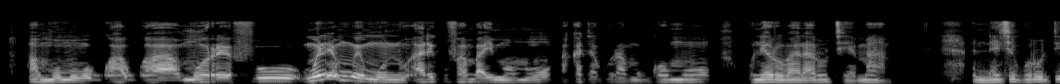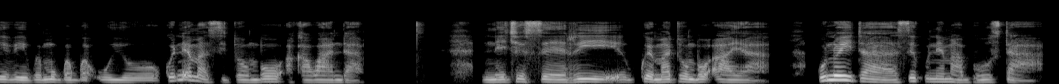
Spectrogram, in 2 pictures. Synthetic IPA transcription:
mumumuɡʱwaɡʱwamure̞fumune̞mmwe̞mun̤uʔaɾikufambaimo̞moakatakuɾamuɡʱo̞mo̞ | une̞ɾuʋaɾarutʰe̞ːma | ne̞t͡ʃeɡʱuɾutiʋirwe̞muɡʱwaɡʱwaʔujukune̞mazito̞mbo̞ʔakawaːnda | ne̞t͡ʃese̞rikwe̞mato̞mbo̞ʔaja | kuno̞itase̞kune̞mabʱuːsta

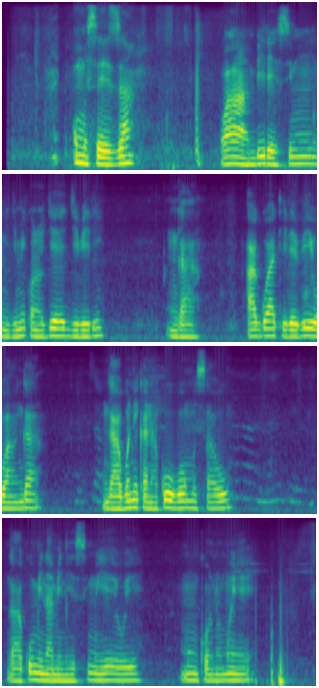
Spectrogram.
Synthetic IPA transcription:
omuse̞ːza | wʔaaːmbiɾe̞ːsimuniɟimiko̞no̞ɟe̞ːɟiβiɾi | ŋɡaː | ɡwaːtiɾe̞βiːwaːŋɡa | ŋɡaːβo̞ne̞kanakuβo̞ːmusawu | ŋɡakuminamine̞ːsimuje̞ːwe̞ | muŋko̞no̞mwe̞ːje

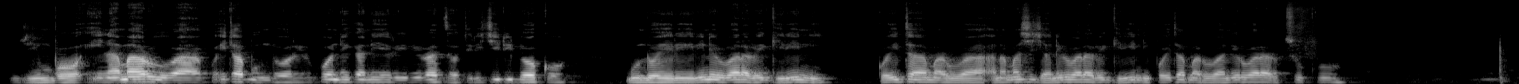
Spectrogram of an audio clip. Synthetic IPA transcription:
nʐimbo̞ʔinamaruʋakoitaɓundo̞ririkuone̞kaneririratid͡zakutirit͡ʃiɗiɗo̞ːko | ɓundo̞iɾirine̞ruʋaɾarwe̞ɡʱiɾini | ko̞itamaɾuʋaa̰namaʃ̬id͡ʒane̞ɾuʋaɾarwe̞ɡʱiɾinipo̞itamaɾuʋane̞ɾuʋaɾarut͡suːku

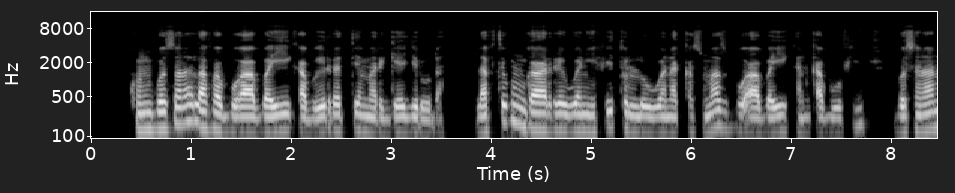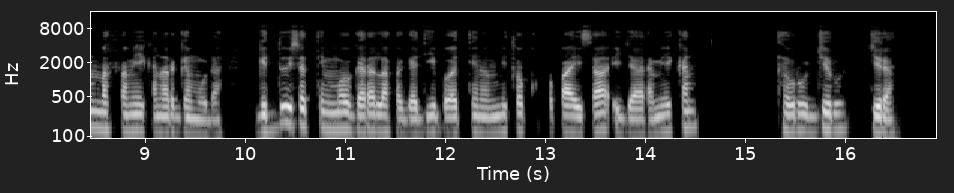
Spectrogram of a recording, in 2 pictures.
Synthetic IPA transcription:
kʊnbɔsɔnɐlɐfɐbʊʔaːbɐjiːkʼɐbʊɪrːɐt̪ːɪmɐɾɡe̞ːd͡ʒɪɾʊᶑɐ | lɐft̪ɪkʊŋɡaːrːeːwːɐniːfɪt̪ʊlːʊwːɐnɐkːɐsʊmɐs̬bʊʔa̰ːbɐjiːkɐŋkʼɐbuːfɪ | bɔsɔnaːnmɐɾfɐmeːkɐnɐɾɡɐmuːᶑɐ | ɡɪd̪ːuːɪsɐt̪ːɪɪmːo̞ːɡɐɾɐlɐfɐɡɐd̪iːbɔʔɐt̪ːɪnɐmnɪt̪ɔkːɔ̥kːɔpaːɪsaːʔɪ̰d͡ʒaːɾɐme̞ːkɐn | t̪ʰɐɾʊd͡ʒɪɾʊ | d͡ʒɪɾɐ

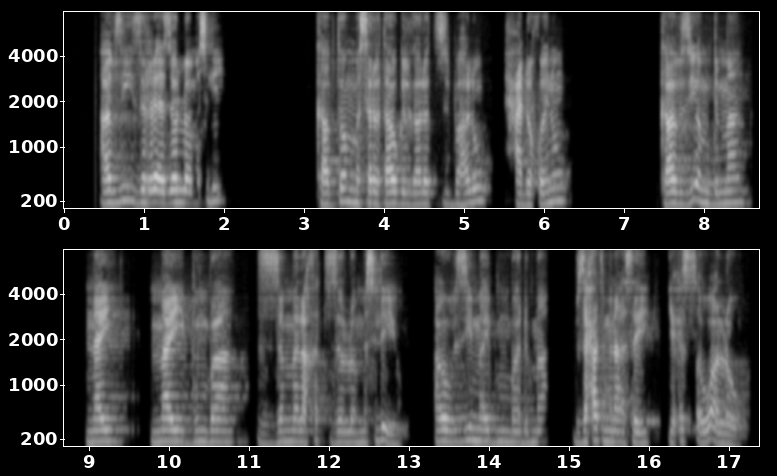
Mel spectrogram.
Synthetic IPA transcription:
ʔaβzizɨɾɐʔɐzɐlːo̞mɨsli | kʰaβt̪ʰo̞mːɐsɐɾɐt̪ʰawiɡɨlɡalo̞t̪zɨbaɦlu | ħad̪ɐkʰo̞jnu | kʰaβzio̞md̪ɨmːa | naj | majbumbazɐmːɐlaxɐt̪ʰzɐlːo̞mɨsliɨjːu | ʔaβzimajbumbad̪ɨmːa | bɨzaħat̪mɨnaʔsɐjjːɪħɨt͡sʼːɐwualːɐwu

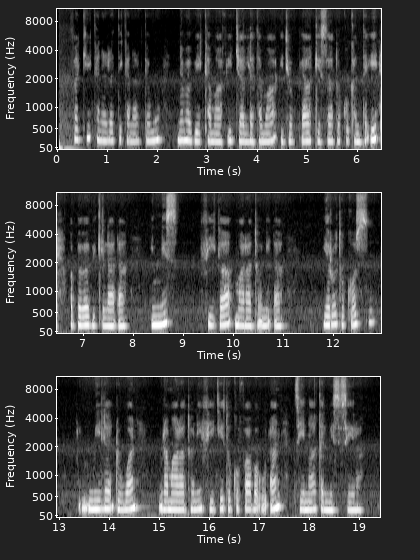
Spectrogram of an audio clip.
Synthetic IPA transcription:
fɐkʰːiːkʰɐnɪrːɐt̪ːɪkɐnɐɾɡ̥ɐmʊ | nɐmɐbe̞ːkʰɐmaːfɪd͡ʒaːlːɐt̪ʰɐmaːɪt̪ɪo̞ːpʼːɪjaːke̞ːsːaːt̪ɔkːɔkʰɐnt̪ɐʔeʔɐbːɐbɐbɪkʼɪlaːᶑɐ | ʔɪnːɪs | fiːɡaːmaːɾaːt̪ʰo̰ːnḭːᶑɐ | jɛɾo̞ːt̪ɔkːɔs | miːlɐd̪ʊwːaːn | ɾɐmaːɾaːt̪ʰoːniːfiːɡeːt̪ɔkːɔfːaːbɐ̰ʔṵːᶑaːn | se̞ːnaːɡ̥ɐlme̞ːsːɪ̥se̞ːɾɐ

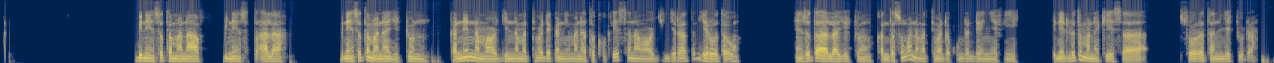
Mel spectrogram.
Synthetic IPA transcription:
bɪne̞ːnsɔt̪ɐmɐnaːf | bɪneːnsɔ̥t̪ɐ̰ʔɐlaː | bɪneːnsɔt̪ɐmɐnaːd͡ʒɛt͡ʃːuːŋkɐnːe̞ːnːɐmaːwɔd͡ʒːɪnːɐmɐt̪ːɪmɐd̪ɐkʼɐniːmɐnɐt̪ɔkːɔkʰe̞ːsːɐnɐmaːwɔd͡ʒːɪnd͡ʒɪɾaːt̪ɐnjɛɾoːt̪ɐʔʊ | bɪneːnsɔt̪ɐːlaːd͡ʒɛt͡ʃːuːŋkɐnt̪ɐsʊmɐnɐmɐt̪ːɪmɐd̪ɐkʼuːnd̪ɐnd̪e̞ːɲːɛfɪ | b̥ɪneːlːɔt̪ɐmɐnɐke̞ːsːa̰ː | soːɾɐt̪ɐnd͡ʒɛt͡ʃːuːᶑɐ̰

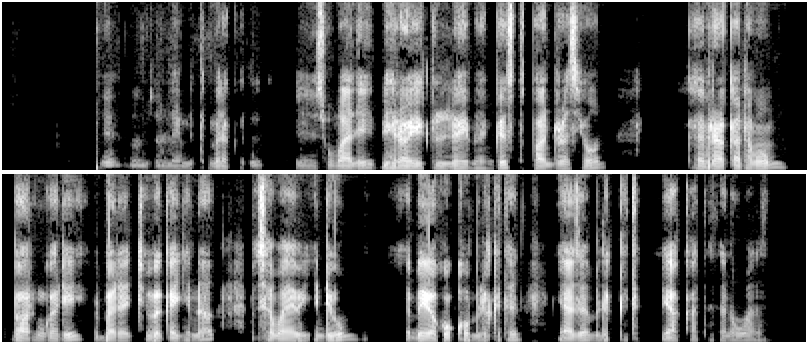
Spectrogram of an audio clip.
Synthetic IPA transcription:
bet̪məmsʼɨnlajɛmːɨt̪ːɨmːələkːət̪ʰut̪̚ | jɛsomalibɨhɾawikʰɨlɨlawiməŋɡɨst̪b̥and̪ɾəsiho̞n | əβɾakʼəd̪əmom | baɾɨŋɡʷad̪ebələɲt͡ʃʼibəkʼəjːɨnːab̥əsəmajawiʔɨnd̪ihum | bəjəkʰokʰːomɨlɨkːɨt̪ʰɨnjazəmɨlɨkʰːɨt̪ʰ | jakʰːat̪ʰːət̪ʰənəwmalət̪nəw

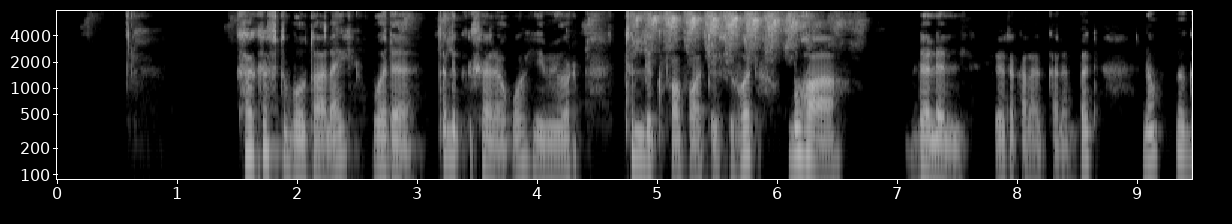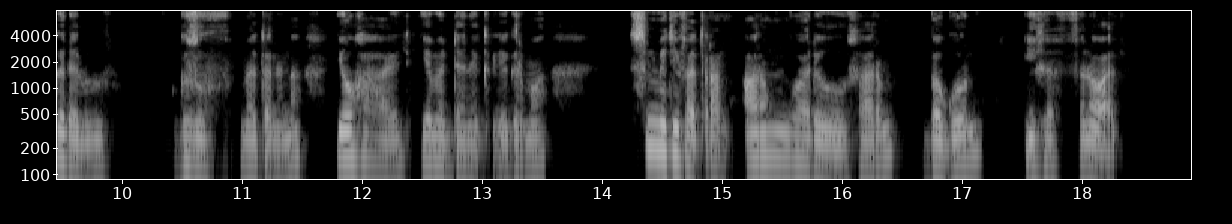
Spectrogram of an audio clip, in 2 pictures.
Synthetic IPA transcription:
kʰəkʰɨft̪bo̞t̪ʰalajwɔd̪ət̪ʼɨlkʼʃələkʼojɛmːiwɔɾnt̪ʰɨlːɨkʼfafʷat̪ʰesiɦo̞nbuɦa | d̪ələl | jɛt̪ʰəkʼəlakʼːələbːət̪nəwbɛɡəd̪əlu | ɡɨzufmət̪ʼɨnɨnːajɛwɦaɦajljɛməd̪ːənəkʼjɛɡɨɾma | sɨmːe̞t̪jɪfət̪ʼɾa̰lʔaɾəŋɡʷad̪ewsaɾɨm | bəɡo̞n | jɪʃɛfɨnəwa̰l

